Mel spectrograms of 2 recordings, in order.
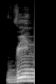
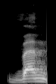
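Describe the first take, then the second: First: Van misread as विन, with an "ee"-like short i; wrong vowel reading. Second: Said in the usual way. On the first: Shown as a demonstration. Teacher shows learners the wrong van, mispronounced विन with an i. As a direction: say विन with the i of "win". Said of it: "विन नहीं बोलते हैं". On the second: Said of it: "वैन बोलते हैं".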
